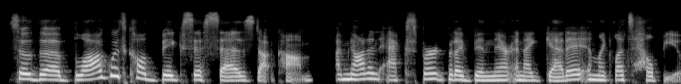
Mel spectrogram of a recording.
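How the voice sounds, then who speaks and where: A woman with an American accent has an unremarkable speaking voice, fairly high in pitch with ordinary pitch variation. She talks at a moderate pace with hardly any pauses, sounding dry and close without echo over a quiet background. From US Northeast, Connecticut. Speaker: infertility coach. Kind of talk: interview.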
